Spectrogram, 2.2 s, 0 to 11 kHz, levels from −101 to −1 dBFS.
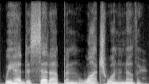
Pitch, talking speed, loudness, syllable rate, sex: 115 Hz, 240 wpm, -18 LUFS, 5.8 syllables/s, male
